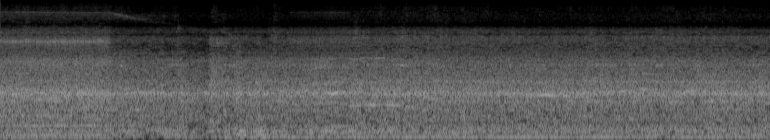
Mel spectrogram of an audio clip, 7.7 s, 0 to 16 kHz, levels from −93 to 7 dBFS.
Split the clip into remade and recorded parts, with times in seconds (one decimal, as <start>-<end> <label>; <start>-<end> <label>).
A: 0.0-2.9 recorded; 2.9-3.5 remade; 3.5-7.7 recorded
